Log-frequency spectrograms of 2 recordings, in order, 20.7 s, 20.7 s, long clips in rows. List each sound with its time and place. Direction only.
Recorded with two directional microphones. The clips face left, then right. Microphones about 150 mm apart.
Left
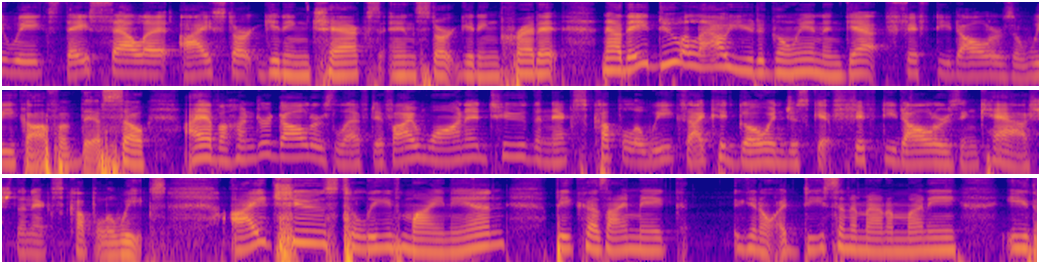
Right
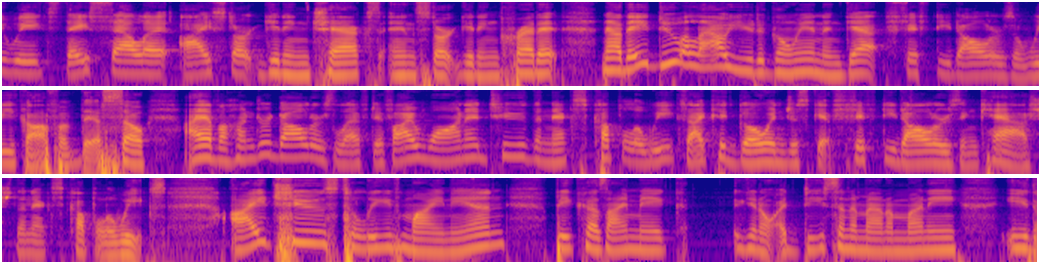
0.0 s speech: 25° right (ahead or behind)
1.9 s speech: 60° right (ahead or behind)
6.3 s speech: 30° right (ahead or behind)
7.1 s speech: 65° right (ahead or behind)
8.5 s speech: 35° right (ahead or behind)
11.0 s speech: 35° right (ahead or behind)
14.6 s a woman's voice: 80° right
18.7 s a woman's voice: 80° right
